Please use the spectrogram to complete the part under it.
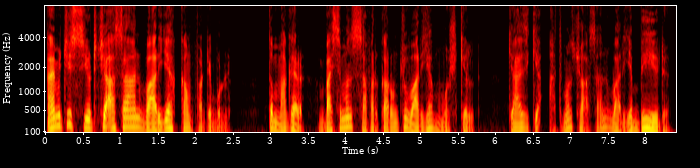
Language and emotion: Kashmiri, neutral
